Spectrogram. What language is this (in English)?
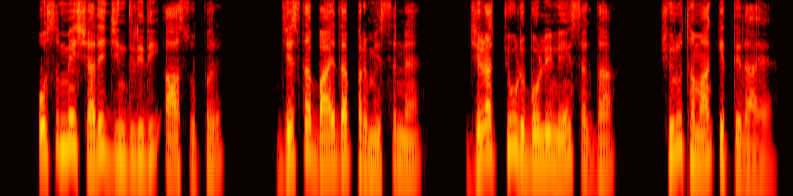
Dogri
